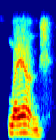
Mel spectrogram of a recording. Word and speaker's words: Lange: Is that how you say his name? Lange. Lange. Oh, I almost called him Ted Lang.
